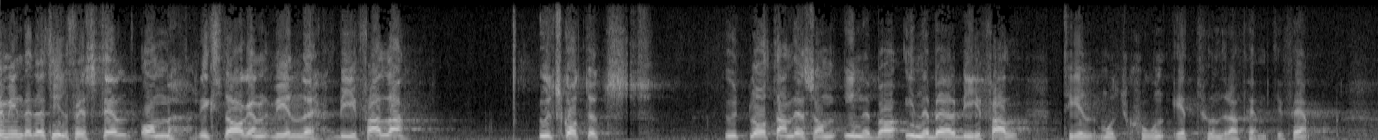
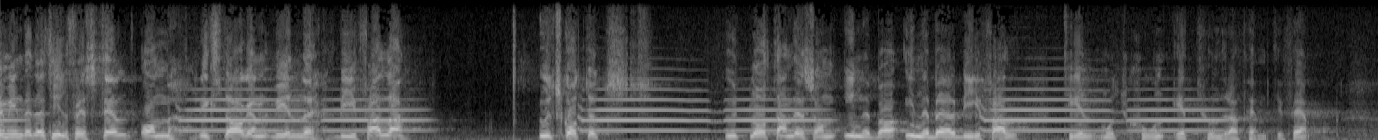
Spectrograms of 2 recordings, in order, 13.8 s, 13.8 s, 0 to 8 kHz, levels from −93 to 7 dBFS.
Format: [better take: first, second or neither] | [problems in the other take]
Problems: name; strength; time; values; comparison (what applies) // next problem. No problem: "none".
first | background sound (Trumpet); 7 dB below the speech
